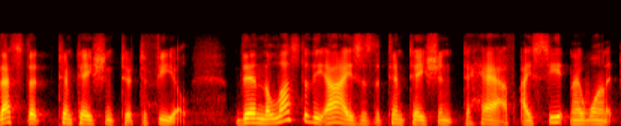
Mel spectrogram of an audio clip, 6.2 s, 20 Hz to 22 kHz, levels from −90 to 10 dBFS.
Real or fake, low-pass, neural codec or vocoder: real; 7.2 kHz; none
